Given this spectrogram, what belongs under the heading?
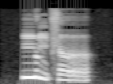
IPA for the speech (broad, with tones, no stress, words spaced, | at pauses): n̪ʊ˥˨ŋsɤ̰˨˩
